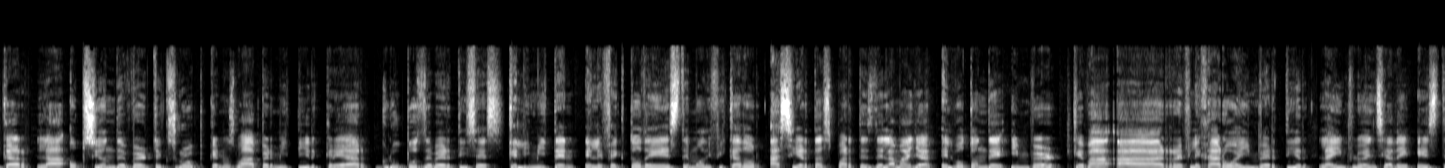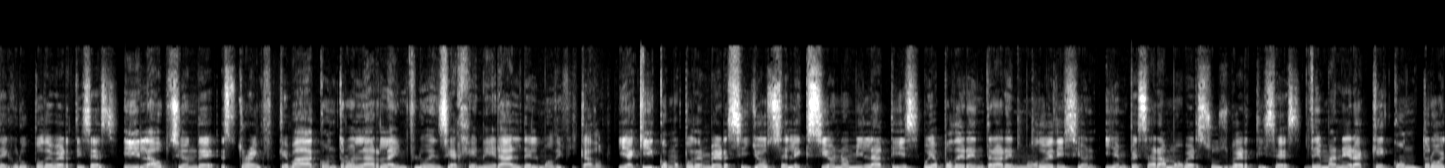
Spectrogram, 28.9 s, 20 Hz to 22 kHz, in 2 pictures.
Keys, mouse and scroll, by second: 22.0 click, 23.2-23.6 scroll down 1, 23.6-24.7 shift+middle drag, 24.7 Tab, 25.4 click, 27.4 g.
